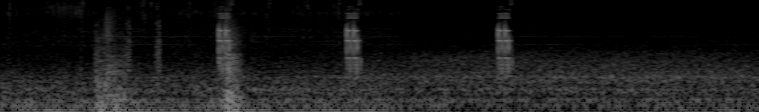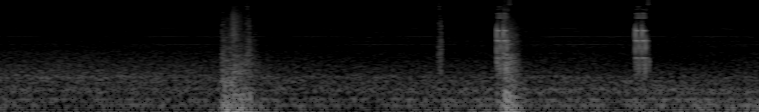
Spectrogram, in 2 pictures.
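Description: Short game interface clicks and blips sound as buildings are placed.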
